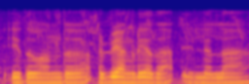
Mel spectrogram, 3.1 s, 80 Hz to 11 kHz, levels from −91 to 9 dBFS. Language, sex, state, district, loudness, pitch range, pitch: Kannada, male, Karnataka, Bijapur, -16 LUFS, 135-140 Hz, 140 Hz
